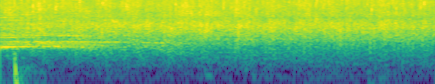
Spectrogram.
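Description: An audience claps steadily in dense, sustained applause, a broad hiss of many hands that holds an even loudness for several seconds with no voices on top.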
